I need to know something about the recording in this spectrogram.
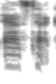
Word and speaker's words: ASTC: science hyphen Technology Centers the acronym is astc it's pronounced Aztec so that's the that's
